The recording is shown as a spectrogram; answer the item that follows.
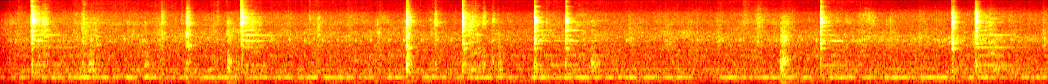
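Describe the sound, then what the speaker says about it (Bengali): A spoon stirs and scrapes a masala of Kashmiri chili, turmeric, cumin and coriander powders frying in a pan for mutton; sharp metallic clinks recur irregularly over a continuous low sizzle. "এবার মশলাটাকে কষিয়ে নেব"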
